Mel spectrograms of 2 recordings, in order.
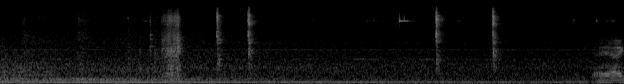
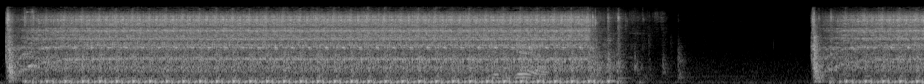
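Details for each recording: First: Case 446 tractor at first start during restoration, after rewiring for spark: a few sharp crisp clicks over quiet room hum as the key cycles; carburetor fuel solenoid engaging and disengaging properly. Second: Case 446 garden tractor, first start attempt during restoration, fuel reaching the carburetor: steady even cranking at about three compression beats a second, never catching; owner suspects no spark, so it won't start.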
